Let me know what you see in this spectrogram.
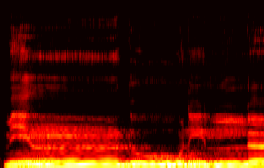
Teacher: നൂനിനെ അവ്യക്തമാക്കി മണിക്കുക. ഇഖ്ഫാ ഹഖീഖി.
